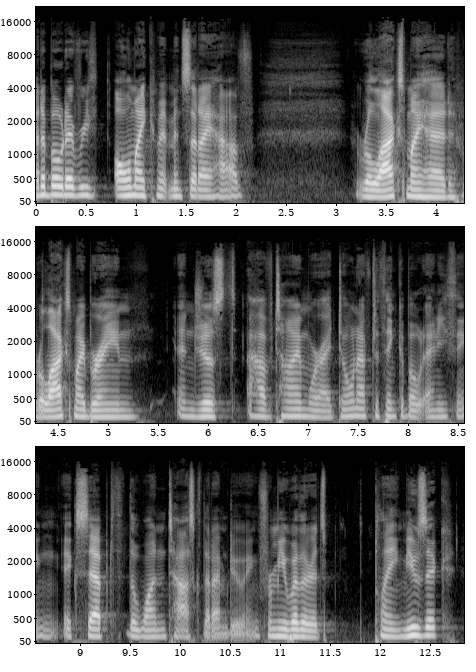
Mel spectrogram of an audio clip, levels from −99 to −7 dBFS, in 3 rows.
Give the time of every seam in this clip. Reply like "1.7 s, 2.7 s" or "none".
none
